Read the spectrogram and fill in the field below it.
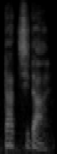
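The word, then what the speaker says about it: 닫히다: The digut and hiet should make a tiet, and as it makes a tiet, the tiet turns into a chiet, so this is pronounced datida.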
